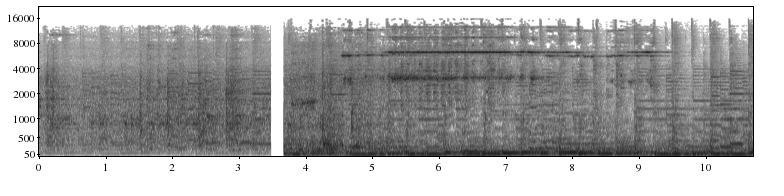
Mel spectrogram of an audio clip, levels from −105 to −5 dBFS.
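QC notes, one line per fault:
0.00–3.68 s, input switched to a poorer device: likely a different input in use; sound is quieter, noisier, capped near 13 kHz, then 200 ms silence before fuller sound returns.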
